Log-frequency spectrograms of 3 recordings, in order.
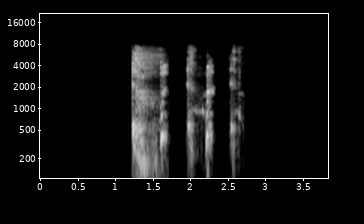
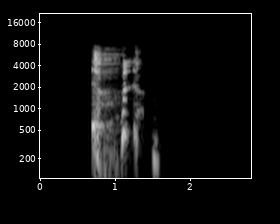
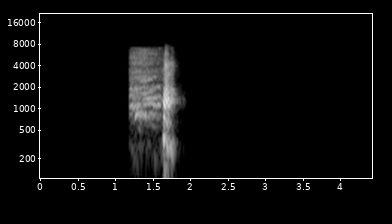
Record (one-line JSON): {"three_cough_length": "3.8 s", "three_cough_amplitude": 27619, "three_cough_signal_mean_std_ratio": 0.29, "cough_length": "2.8 s", "cough_amplitude": 26278, "cough_signal_mean_std_ratio": 0.24, "exhalation_length": "4.4 s", "exhalation_amplitude": 28674, "exhalation_signal_mean_std_ratio": 0.19, "survey_phase": "alpha (2021-03-01 to 2021-08-12)", "age": "18-44", "gender": "Female", "wearing_mask": "No", "symptom_none": true, "smoker_status": "Ex-smoker", "respiratory_condition_asthma": false, "respiratory_condition_other": false, "recruitment_source": "REACT", "submission_delay": "8 days", "covid_test_result": "Negative", "covid_test_method": "RT-qPCR"}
